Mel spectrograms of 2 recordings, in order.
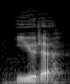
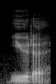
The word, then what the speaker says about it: Utah: about y here but that is a possibility utah or utah uda utah same thing okay point is is that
